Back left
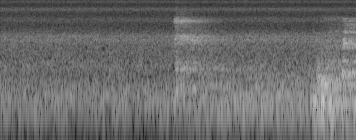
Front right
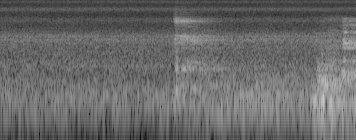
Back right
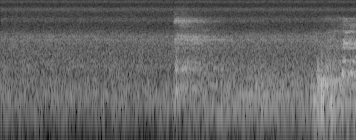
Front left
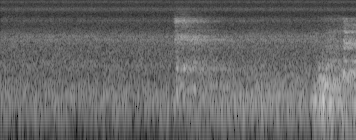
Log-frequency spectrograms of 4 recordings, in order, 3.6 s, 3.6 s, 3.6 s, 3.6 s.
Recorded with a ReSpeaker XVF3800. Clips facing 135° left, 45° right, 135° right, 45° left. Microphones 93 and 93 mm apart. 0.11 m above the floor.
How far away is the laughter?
About 4 m.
